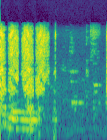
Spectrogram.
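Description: A stylus rubbing across a tablet screen in several short strokes as a line is drawn, stopping about a second in.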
